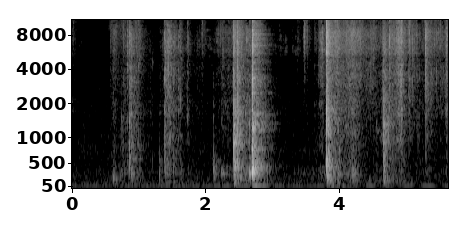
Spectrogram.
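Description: Hard-anodized cookware and its cardboard packaging knocking and clattering as pieces are lifted out of the box: about six separate knocks, the loudest about two and a half seconds in.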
